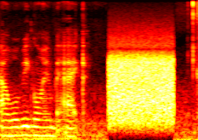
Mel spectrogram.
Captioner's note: TV Static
